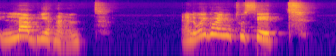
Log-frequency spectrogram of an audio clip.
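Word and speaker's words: labyrinthe: uh second line labyrinth i remind you that the y in french has the same pronunciation as an i hence la b then we have the sound an and then we have the t with an h but we know that the h is silent so we are going to say labyrinth and we're going to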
